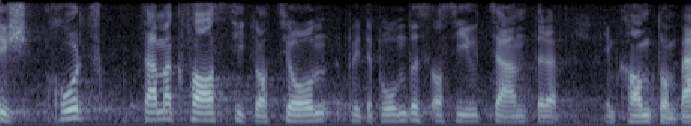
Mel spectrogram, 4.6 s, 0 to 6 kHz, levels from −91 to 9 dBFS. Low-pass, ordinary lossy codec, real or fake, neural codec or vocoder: 5.4 kHz; none; real; none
